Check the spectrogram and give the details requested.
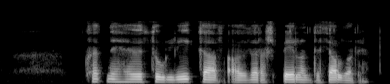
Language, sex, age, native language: Icelandic, male, 16, Icelandic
